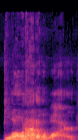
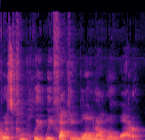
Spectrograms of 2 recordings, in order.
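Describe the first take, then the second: First: Blown punched louder and higher; emphatic repeat. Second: Said in the usual way. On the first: Real, not acted. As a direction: hit Blown hard, falling off.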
